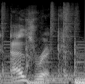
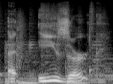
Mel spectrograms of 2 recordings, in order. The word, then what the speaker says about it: Ezirk: I was going to say Ezrik, but it's Ezirk.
